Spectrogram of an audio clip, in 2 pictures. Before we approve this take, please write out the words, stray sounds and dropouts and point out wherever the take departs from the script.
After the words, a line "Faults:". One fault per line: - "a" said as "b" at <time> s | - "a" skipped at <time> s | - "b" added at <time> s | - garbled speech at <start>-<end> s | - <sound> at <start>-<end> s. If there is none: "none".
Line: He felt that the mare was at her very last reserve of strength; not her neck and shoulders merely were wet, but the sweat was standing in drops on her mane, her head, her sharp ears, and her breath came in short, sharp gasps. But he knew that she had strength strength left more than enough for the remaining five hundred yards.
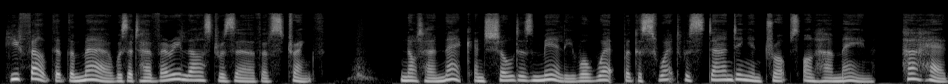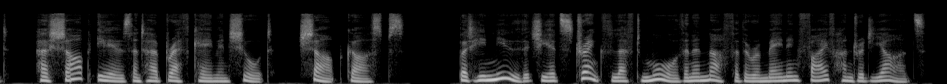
He felt that the mare was at her very last reserve of strength; not her neck and shoulders merely were wet, but the sweat was standing in drops on her mane, her head, her sharp ears, and her breath came in short, sharp gasps. But he knew that she had strength left more than enough for the remaining five hundred yards.
Faults:
- whoosh at 3.5-3.8 s
- "strength" skipped at 15.6 s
